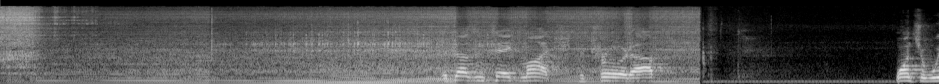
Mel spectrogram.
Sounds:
electric grinder grinding

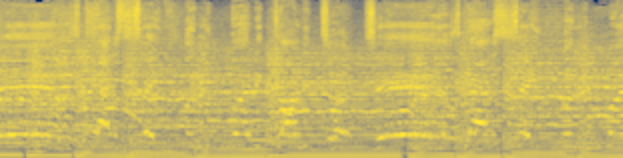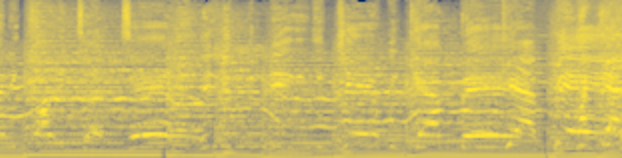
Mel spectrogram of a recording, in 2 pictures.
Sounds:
Exciting music, Music

